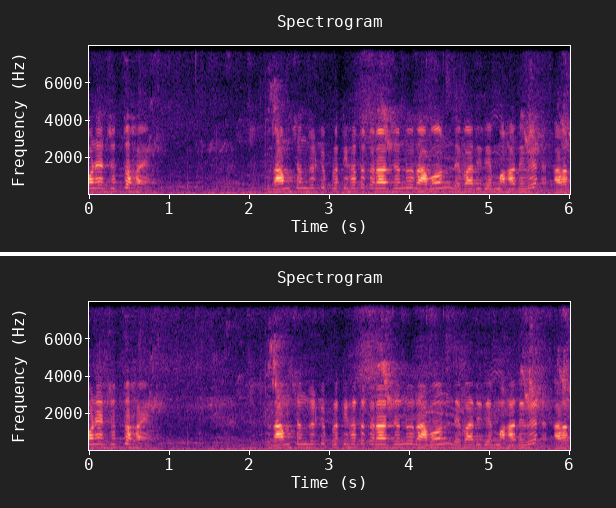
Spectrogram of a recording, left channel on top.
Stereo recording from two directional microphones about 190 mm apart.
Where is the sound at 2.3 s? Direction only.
Centre (ahead or behind).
